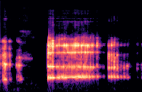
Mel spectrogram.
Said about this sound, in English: He does like a burp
